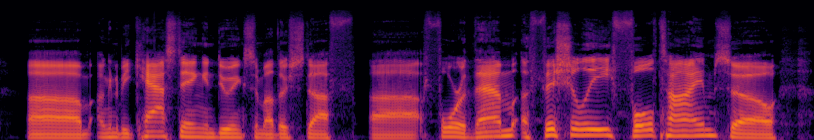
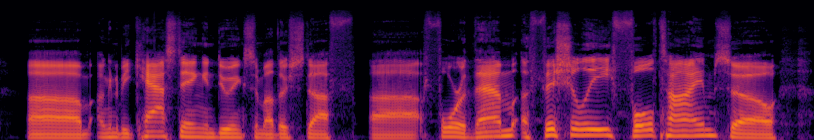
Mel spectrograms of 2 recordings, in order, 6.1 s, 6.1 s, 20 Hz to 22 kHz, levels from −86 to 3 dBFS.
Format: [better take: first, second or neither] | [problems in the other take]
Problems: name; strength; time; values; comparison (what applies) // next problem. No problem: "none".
neither | none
